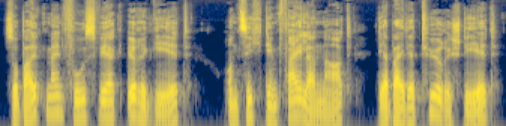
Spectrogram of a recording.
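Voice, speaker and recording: A man voicing a gullible, blindfolded peasant boy from a storybook fable who calls out loudly to his friends. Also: lowish voice, animated, takes it slowly, no room sound, clean studio sound. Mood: calling out. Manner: calling out loudly.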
